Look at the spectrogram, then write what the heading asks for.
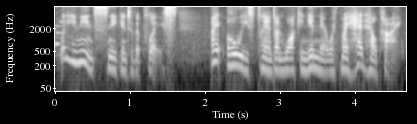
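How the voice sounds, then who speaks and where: An actress playing a headstrong, unflappable older sister and adventurer in a video game, cool, confident and dismissive. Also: female voice, low voice, very animated, brisk, a little hiss or hum. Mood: defensive.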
